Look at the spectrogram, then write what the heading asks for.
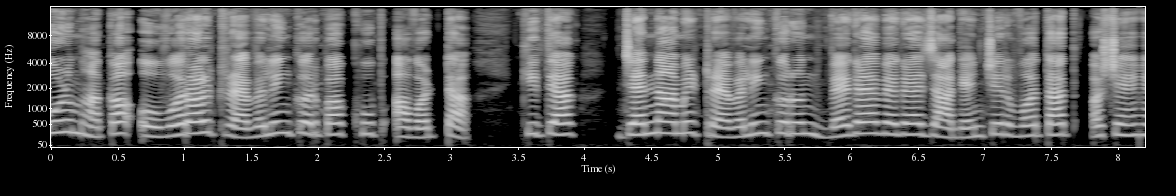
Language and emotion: Goan Konkani, neutral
